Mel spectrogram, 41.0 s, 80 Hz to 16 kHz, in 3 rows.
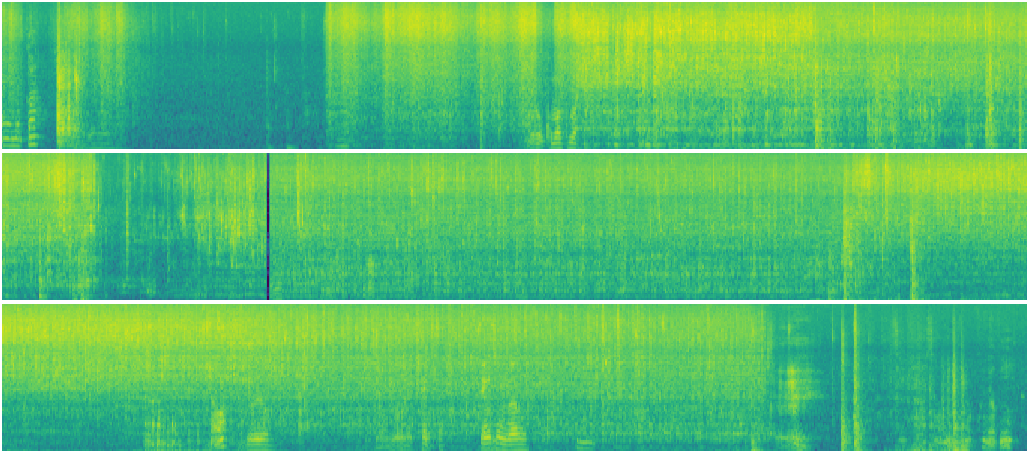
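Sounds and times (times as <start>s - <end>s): water running from kitchen tap: 7.0s - 37.6s.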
